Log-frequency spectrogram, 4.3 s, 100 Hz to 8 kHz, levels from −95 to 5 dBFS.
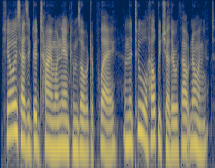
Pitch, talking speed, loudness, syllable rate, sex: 180 Hz, 305 wpm, -17 LUFS, 6.9 syllables/s, female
